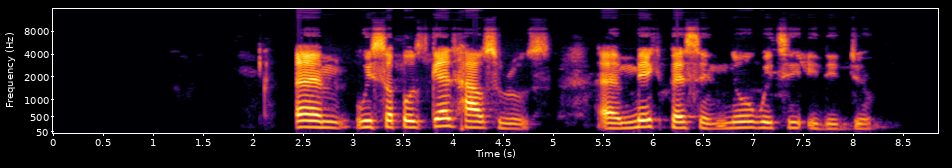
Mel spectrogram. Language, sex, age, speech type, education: Nigerian Pidgin, female, 15-29, spontaneous, secondary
